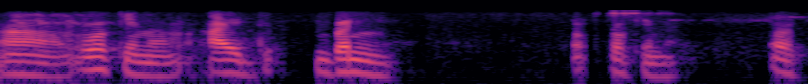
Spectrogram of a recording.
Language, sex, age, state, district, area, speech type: Kannada, male, 18-30, Karnataka, Chamarajanagar, rural, conversation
